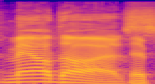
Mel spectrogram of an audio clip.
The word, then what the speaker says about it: Maldives: mes I don't know it's Maldives pronounce it how it's spelled soorry like just don't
